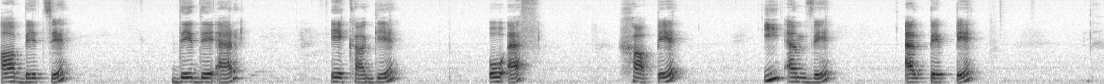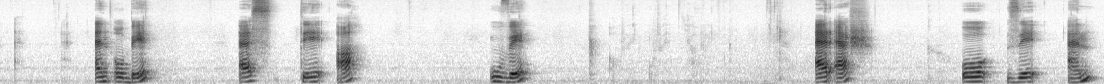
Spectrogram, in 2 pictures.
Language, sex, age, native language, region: Slovenian, female, 18-29, Serbian, Drava region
